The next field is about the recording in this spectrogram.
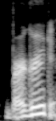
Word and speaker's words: Bergrud: I have with me my co-host, Eric Bergrud.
